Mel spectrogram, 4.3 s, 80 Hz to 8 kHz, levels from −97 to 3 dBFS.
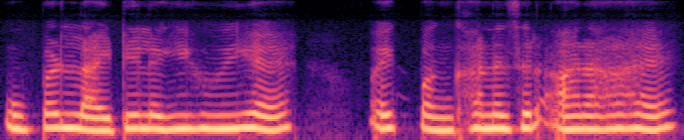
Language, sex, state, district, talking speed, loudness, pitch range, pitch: Hindi, female, Jharkhand, Deoghar, 155 wpm, -11 LUFS, 245-260 Hz, 250 Hz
